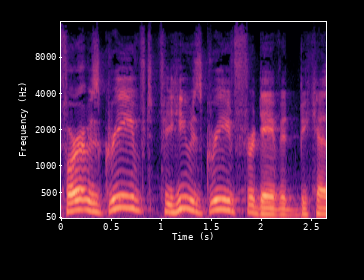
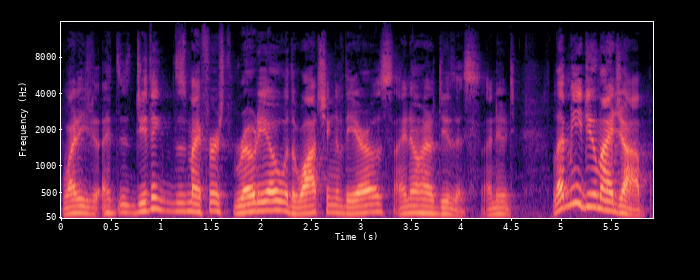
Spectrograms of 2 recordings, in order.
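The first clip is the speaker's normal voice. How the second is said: ordinary talk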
